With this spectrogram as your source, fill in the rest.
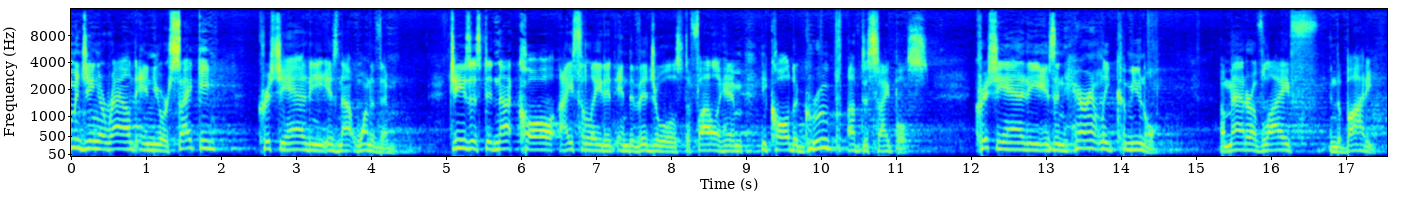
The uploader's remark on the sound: was preached at First Presbyterian Church of Allentown on July 9, 2023.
